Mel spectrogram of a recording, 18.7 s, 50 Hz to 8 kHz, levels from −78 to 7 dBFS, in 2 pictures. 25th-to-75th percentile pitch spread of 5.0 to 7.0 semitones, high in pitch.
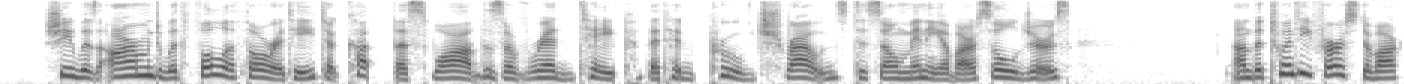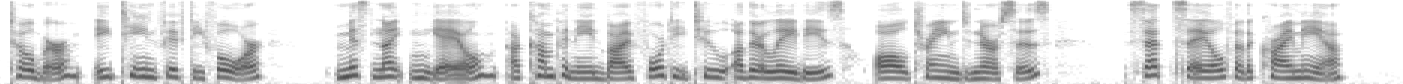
No: average, 3.9 semitones; high, 205 Hz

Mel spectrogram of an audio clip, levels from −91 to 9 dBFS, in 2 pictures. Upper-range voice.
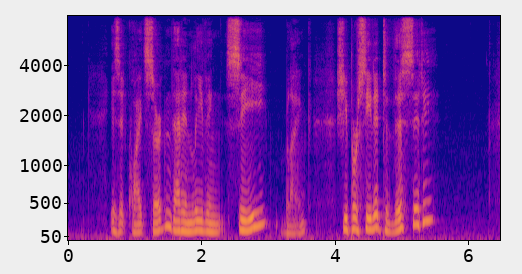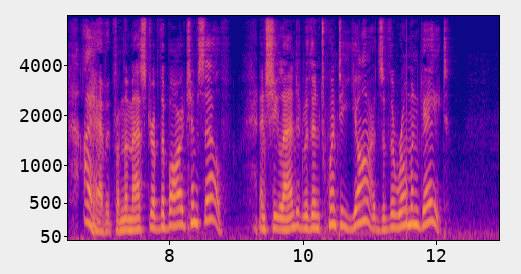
No: medium, 155 Hz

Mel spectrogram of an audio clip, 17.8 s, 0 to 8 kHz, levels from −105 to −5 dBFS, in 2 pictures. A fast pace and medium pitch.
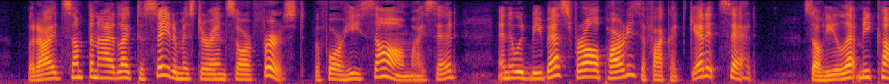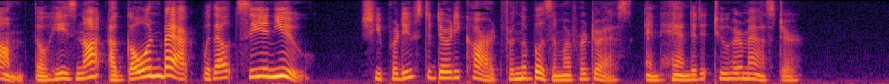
No: fast, 215 wpm; high, 195 Hz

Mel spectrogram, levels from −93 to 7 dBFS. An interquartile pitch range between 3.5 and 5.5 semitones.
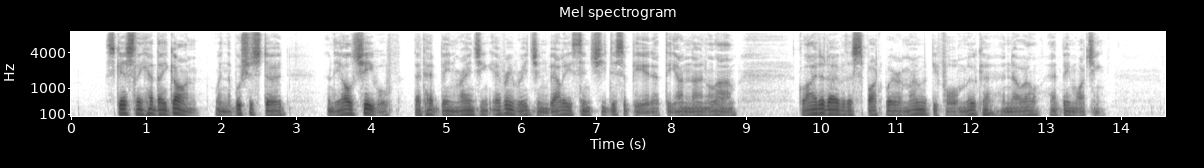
Yes: average, 3.8 semitones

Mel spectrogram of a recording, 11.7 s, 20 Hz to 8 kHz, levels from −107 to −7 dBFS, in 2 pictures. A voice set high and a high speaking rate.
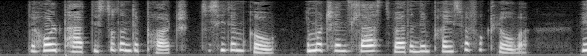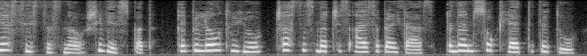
Yes: very high, 280 Hz; fast, 220 wpm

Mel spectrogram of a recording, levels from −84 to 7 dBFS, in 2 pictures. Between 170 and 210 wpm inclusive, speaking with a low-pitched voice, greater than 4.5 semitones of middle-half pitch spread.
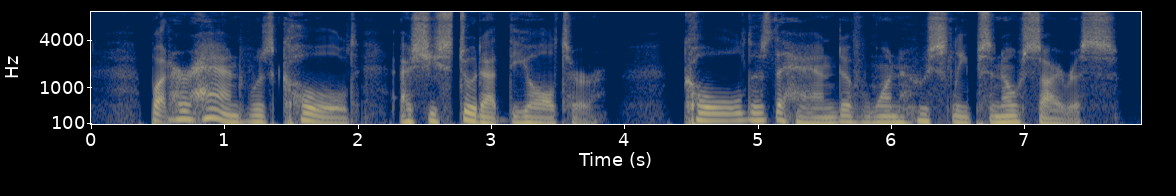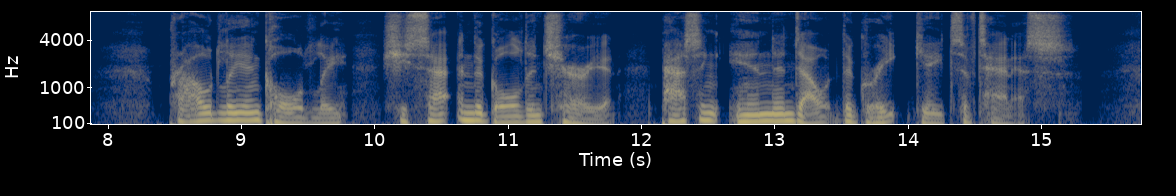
No: average, 150 wpm; low, 120 Hz; average, 4.9 semitones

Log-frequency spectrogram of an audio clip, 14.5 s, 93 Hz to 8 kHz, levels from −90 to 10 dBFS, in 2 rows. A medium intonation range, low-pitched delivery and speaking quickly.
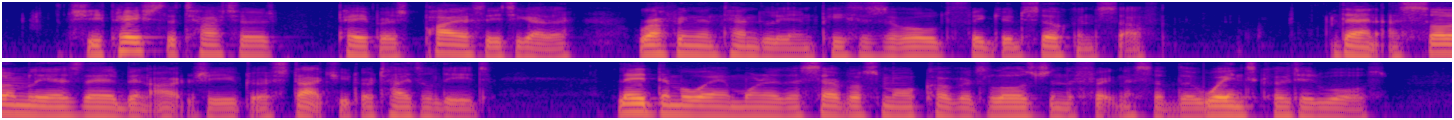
No: narrow, 2.3 semitones; low, 115 Hz; fast, 210 wpm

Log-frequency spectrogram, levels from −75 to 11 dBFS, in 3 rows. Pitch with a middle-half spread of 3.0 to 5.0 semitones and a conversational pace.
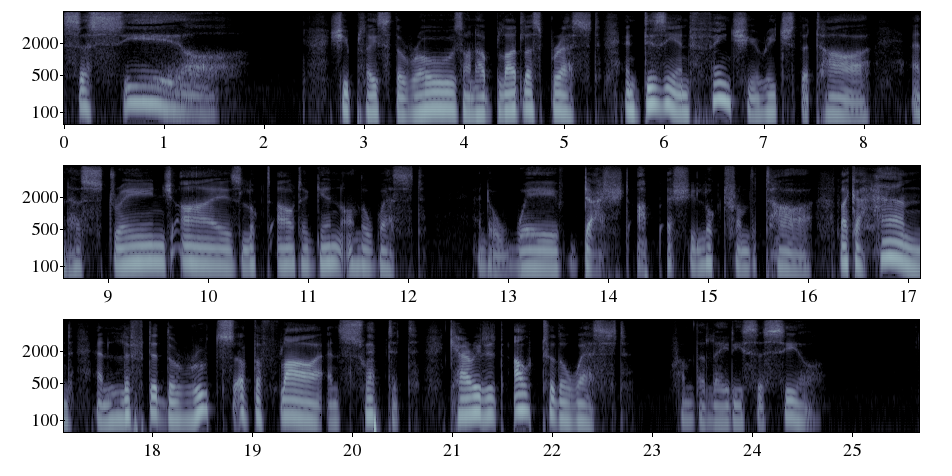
Yes: average, 3.5 semitones; average, 145 wpm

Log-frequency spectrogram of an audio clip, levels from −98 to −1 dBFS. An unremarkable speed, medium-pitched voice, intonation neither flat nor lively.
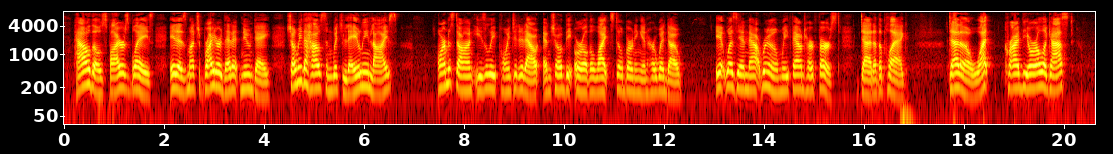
Yes: average, 165 wpm; medium, 180 Hz; average, 3.2 semitones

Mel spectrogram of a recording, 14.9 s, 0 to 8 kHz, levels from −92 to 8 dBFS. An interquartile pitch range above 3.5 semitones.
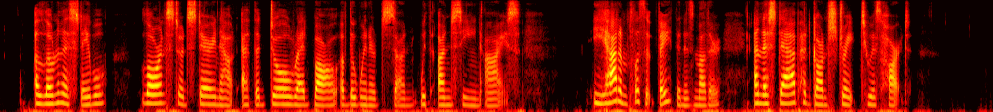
No: average, 3.2 semitones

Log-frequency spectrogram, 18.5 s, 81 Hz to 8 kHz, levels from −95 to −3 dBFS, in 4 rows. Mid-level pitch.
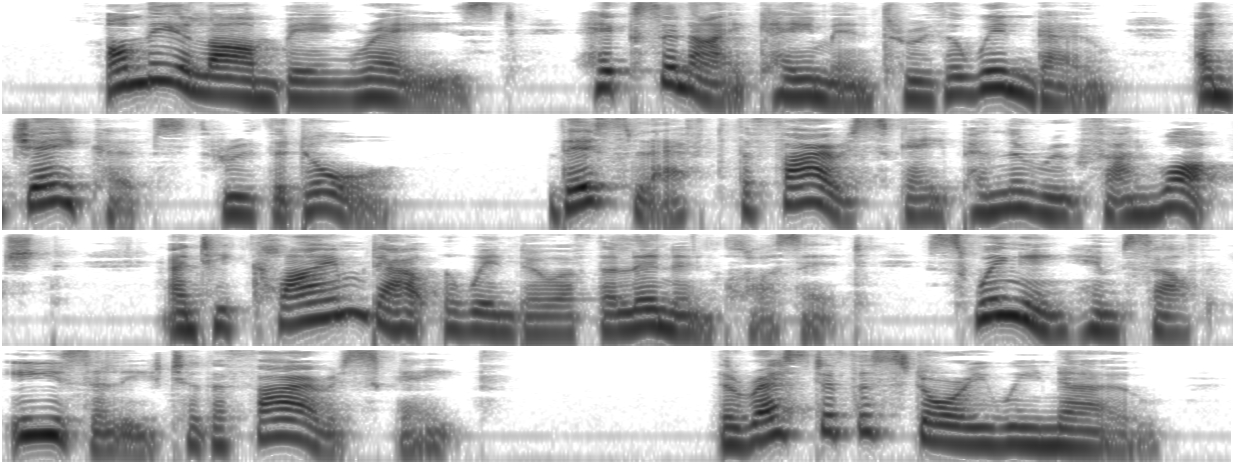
Yes: medium, 170 Hz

